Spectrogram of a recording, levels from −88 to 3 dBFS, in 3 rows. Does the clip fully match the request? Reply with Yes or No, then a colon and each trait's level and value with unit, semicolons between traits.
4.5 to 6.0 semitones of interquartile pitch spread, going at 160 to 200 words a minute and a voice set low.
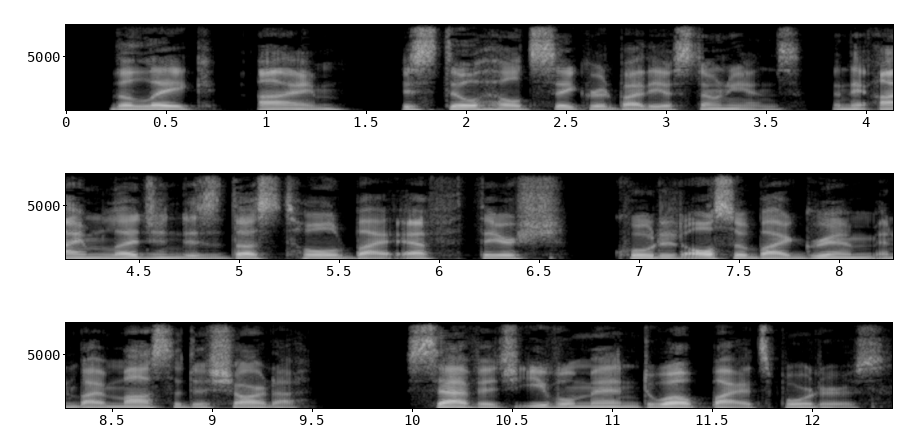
No: narrow, 2.4 semitones; average, 175 wpm; low, 105 Hz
